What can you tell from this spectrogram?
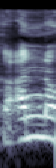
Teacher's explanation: نون مشدد ہے تو غنہ ہوگا، ہاں میں الٹا پیش ہے جو واو مدہ کی طرح ہوتا ہے تو اسے ایک الف کے برابر کھینچیں گے۔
